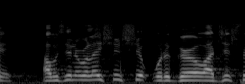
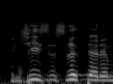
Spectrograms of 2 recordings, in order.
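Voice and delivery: ordinary talk

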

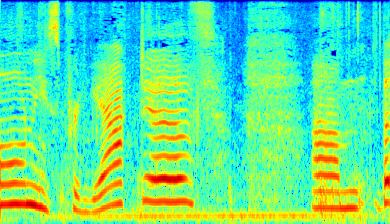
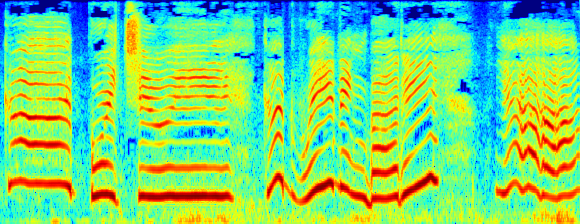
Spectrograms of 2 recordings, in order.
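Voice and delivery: squeaky praising a dog; 7 semitones higher, 8 dB louder than usual. Real, not acted. Praising dogs.

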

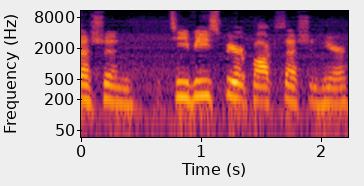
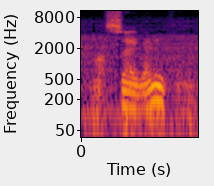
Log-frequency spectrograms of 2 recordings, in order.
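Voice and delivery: hushed nervous aside; nervous night vlog whisper; 8 semitones lower, 10 dB quieter, faster than usual. Real, not acted. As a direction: murmur it under your breath. Hushed aside during spirit box.

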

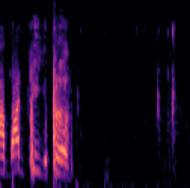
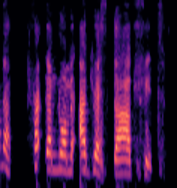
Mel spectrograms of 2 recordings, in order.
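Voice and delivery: usual speaking voice

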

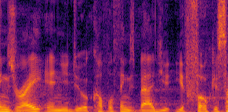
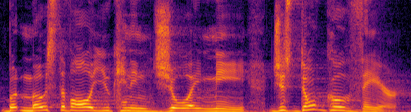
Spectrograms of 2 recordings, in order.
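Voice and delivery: loving plea; 6 semitones higher, slower than usual. Retold or imitated. God lovingly pleading with Adam and Eve.

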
